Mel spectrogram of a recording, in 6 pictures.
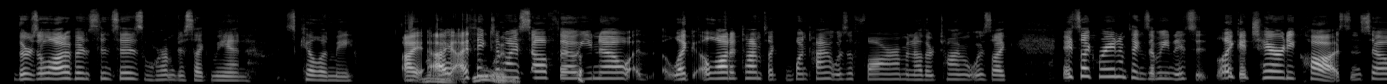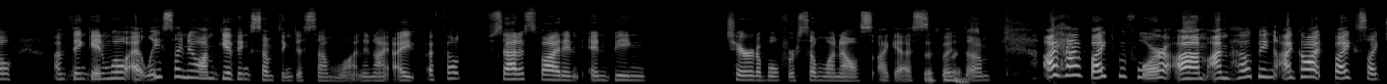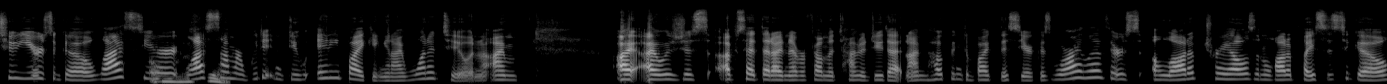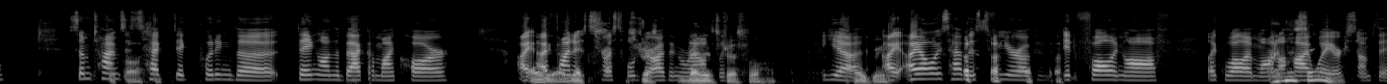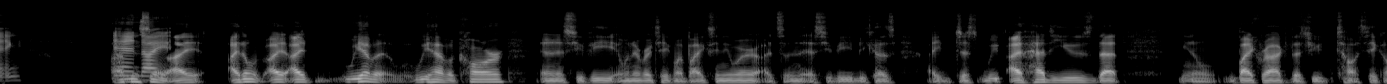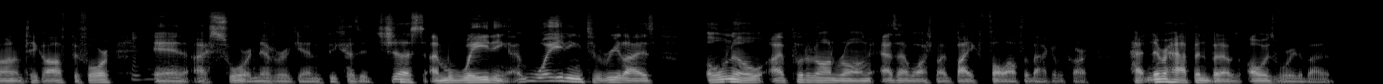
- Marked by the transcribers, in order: chuckle; laugh; tapping; stressed: "waiting"
- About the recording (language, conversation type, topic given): English, unstructured, Have you ever stopped a hobby because it became stressful?
- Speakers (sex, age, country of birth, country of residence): female, 45-49, United States, United States; male, 55-59, United States, United States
